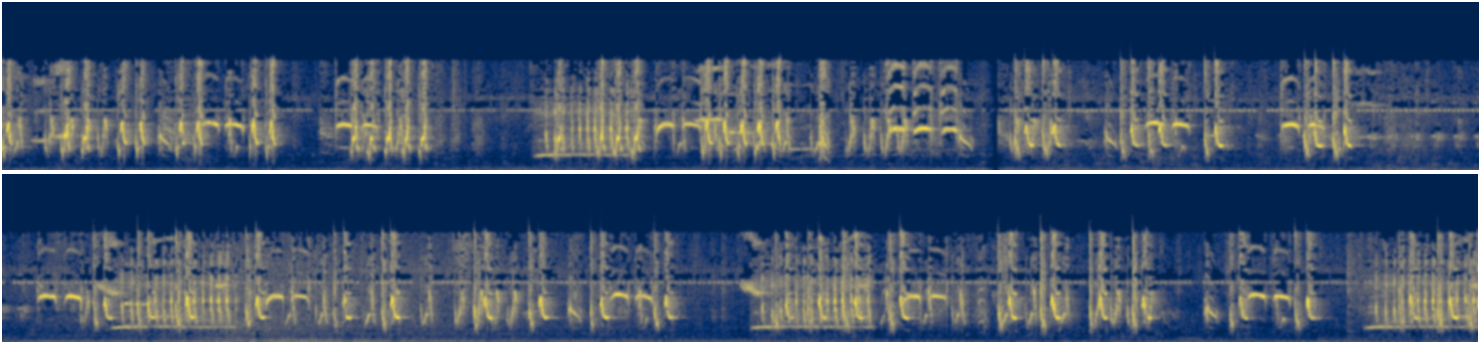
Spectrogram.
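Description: Bar-winged prinia (ciblek) singing: repeated bursts of fast, high chirps with short pauses between them. Several bursts open with a short lower note.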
